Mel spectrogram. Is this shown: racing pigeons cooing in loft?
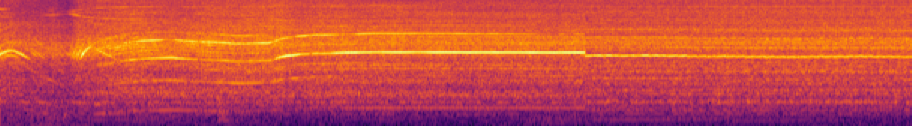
no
